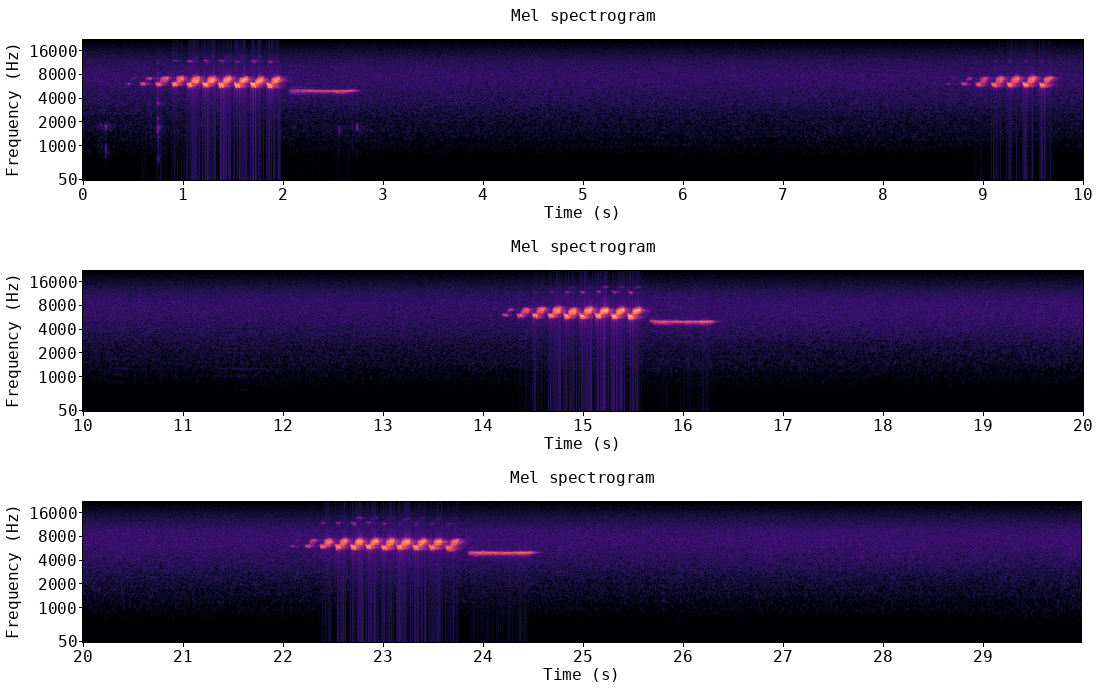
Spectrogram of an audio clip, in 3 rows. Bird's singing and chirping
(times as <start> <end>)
0.6 2.8, 22.3 23.8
